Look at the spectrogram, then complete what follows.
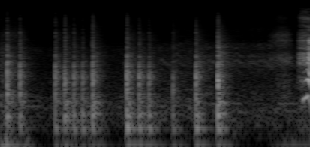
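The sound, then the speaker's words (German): Energetic knocking on the locked glass door of the Nadel und Faden shop: about a dozen sharp, loud raps in quick bursts of three to five, separated by brief pauses, with no voices, before a short rough noise at the end. “Ja, der Laden ist verschlossen. Ich klopfe. Ich klopfe sehr energisch.”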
